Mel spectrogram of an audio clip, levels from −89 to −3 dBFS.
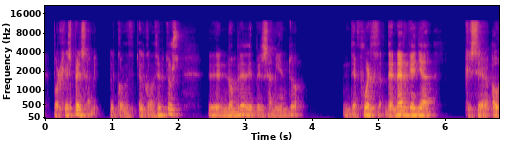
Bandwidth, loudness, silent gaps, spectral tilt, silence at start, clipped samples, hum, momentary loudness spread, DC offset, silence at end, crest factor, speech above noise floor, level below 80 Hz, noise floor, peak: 12.5 kHz; -27 LUFS; none; -5 dB/octave; 0.15 s; under 0.1%; none; 15 LU; under 0.1%; 0 s; 22 dB; 52 dB; -52 dBFS; -78 dBFS; -4 dBFS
